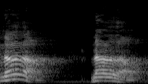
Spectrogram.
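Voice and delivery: high, insistent string of refusals; re-enacting a flustered protest; acted panicked refusal. Acts out panicked refusal of ride.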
